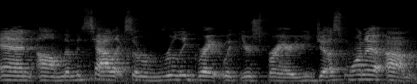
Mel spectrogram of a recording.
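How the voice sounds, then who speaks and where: A woman speaks fairly slowly in a monotone, flat way. Noticeable background noise and audible room echo fill the recording. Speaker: furniture painter demonstrating products. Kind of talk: live stream tutorial. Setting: live video stream. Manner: hesitant fillers.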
